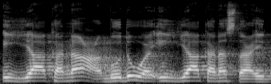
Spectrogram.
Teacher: عام انداز میں پڑھیں گے تو یہ عین حمزہ بن جائے گا اور ہا بن جائے گا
